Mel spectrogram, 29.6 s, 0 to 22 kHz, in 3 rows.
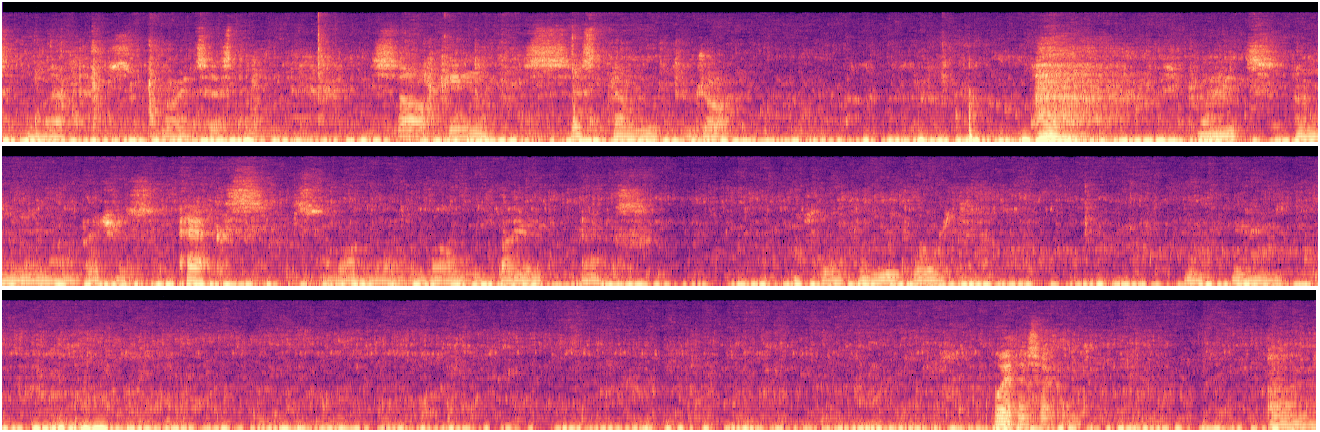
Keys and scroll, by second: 0.2-0.6 typing, 1.0 Return, 3.1-6.8 typing, 4.2 Escape, 8.3-9.4 typing, 10.5-12.8 typing, 13.9 l, 14.3 l, 16.0 j, 17.3-17.9 typing.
